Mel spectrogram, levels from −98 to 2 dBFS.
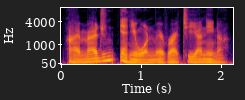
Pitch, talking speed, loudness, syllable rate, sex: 100 Hz, 220 wpm, -20 LUFS, 8.2 syllables/s, male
